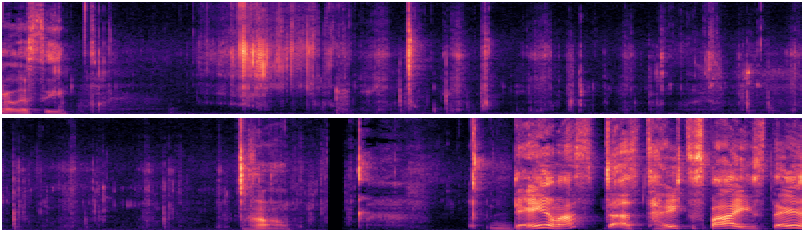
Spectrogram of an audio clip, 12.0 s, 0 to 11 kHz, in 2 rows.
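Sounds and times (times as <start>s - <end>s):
crunchy chewing: 0.6s - 8.4s.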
